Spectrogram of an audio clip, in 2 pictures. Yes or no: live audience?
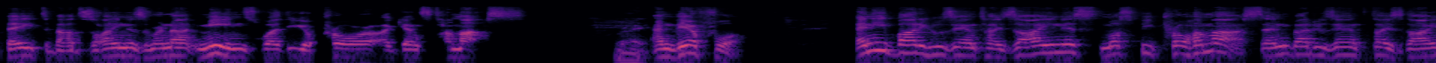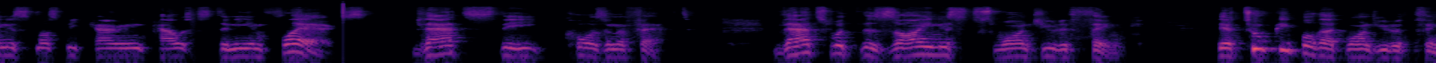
no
